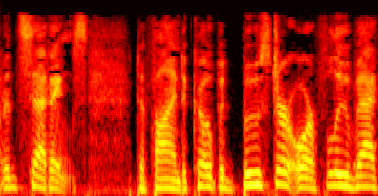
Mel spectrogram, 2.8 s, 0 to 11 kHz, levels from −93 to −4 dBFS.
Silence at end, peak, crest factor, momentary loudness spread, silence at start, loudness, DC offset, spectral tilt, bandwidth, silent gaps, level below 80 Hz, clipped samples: 0 s; -12 dBFS; 14 dB; 10 LU; 0 s; -27 LUFS; under 0.1%; -5 dB/octave; 8.8 kHz; none; -52 dBFS; under 0.1%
